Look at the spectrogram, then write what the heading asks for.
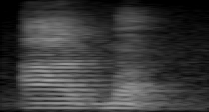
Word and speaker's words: Agbon: Agbon. Agbon. Agbon should translate as life or existence. Life or existence. Alright. So in the word, you see B here, and you also pronounce it.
